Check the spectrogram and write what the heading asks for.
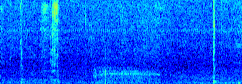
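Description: Stylus writing on a digital tablet: two soft taps in the first half second, then faint scratching over low room hiss.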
